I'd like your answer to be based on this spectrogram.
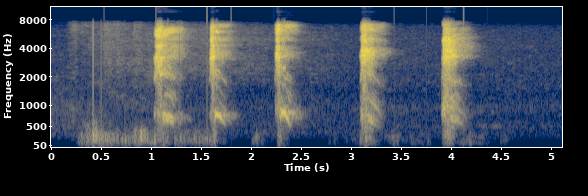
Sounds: Laughter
